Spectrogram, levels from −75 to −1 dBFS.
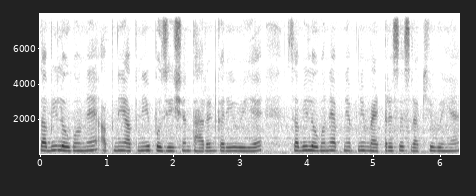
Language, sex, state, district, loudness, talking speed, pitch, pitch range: Hindi, female, Bihar, Sitamarhi, -32 LUFS, 170 wpm, 215 Hz, 205-225 Hz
